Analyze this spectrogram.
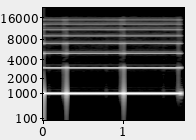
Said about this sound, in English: Okay, we'll just beep that out again.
